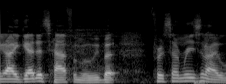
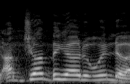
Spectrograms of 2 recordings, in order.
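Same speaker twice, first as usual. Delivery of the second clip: light British voice, higher; mock British accent; 9 semitones higher than usual. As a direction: quote it in a put-on British accent. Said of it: "repeating the accented quote".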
